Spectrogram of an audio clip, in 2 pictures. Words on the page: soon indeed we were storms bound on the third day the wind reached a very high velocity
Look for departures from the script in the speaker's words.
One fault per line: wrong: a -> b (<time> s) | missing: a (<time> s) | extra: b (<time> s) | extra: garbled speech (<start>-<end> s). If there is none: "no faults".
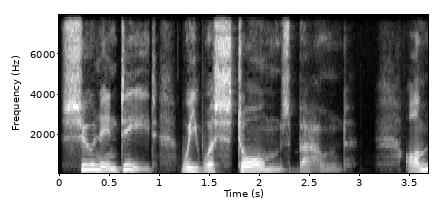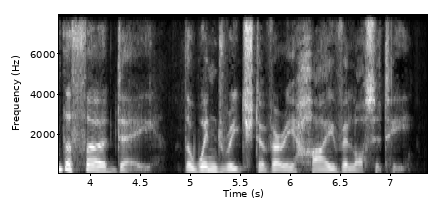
no faults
